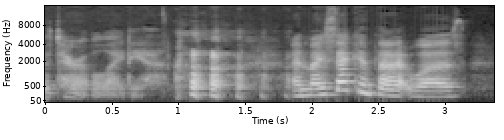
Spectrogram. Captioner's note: laughs lightly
